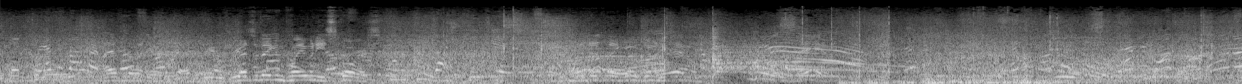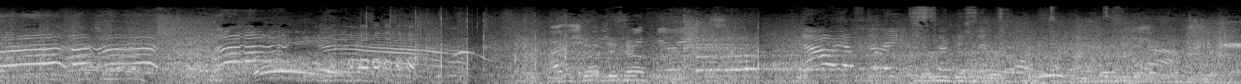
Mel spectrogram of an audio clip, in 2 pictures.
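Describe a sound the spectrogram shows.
Skates scrape and hiss across ice.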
